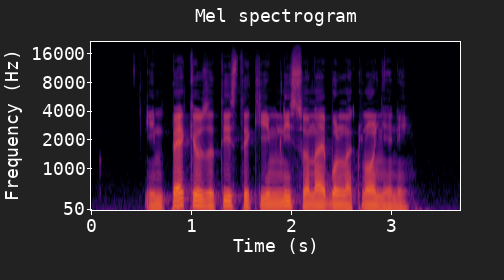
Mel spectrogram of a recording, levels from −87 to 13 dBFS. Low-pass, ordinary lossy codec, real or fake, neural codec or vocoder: 19.8 kHz; none; real; none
